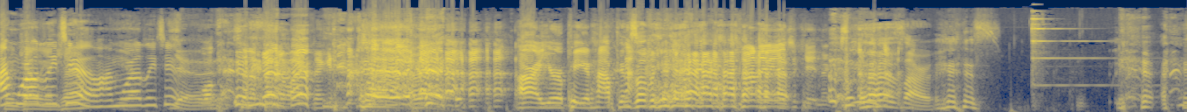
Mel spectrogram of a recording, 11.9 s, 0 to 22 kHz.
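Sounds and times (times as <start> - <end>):
speech: 0.0 - 10.0, 10.8 - 11.8
laughter: 2.0 - 10.0, 11.2 - 11.8
bell ringing: 10.3 - 11.8.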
